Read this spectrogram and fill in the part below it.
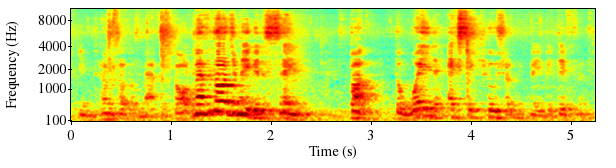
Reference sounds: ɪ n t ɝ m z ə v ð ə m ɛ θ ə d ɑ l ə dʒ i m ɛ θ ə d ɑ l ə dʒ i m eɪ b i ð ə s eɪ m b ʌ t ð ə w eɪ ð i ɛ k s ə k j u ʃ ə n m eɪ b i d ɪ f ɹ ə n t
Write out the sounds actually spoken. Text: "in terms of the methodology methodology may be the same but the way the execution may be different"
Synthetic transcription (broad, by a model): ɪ n t ɝ m z ə v ð ə m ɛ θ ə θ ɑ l m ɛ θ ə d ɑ l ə dʒ i m eɪ b i ð ə s eɪ m b ʌ t ð ə w eɪ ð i ɛ k s ə k j u ʃ ə n m eɪ b i d ɪ f ɹ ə n t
